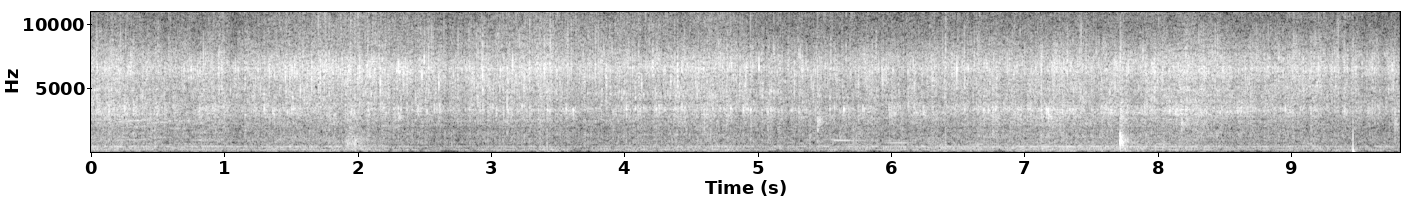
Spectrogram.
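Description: Chicken pieces frying in shallow oil in a nonstick frying pan: a steady, even sizzle with a few faint pops.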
